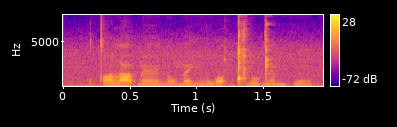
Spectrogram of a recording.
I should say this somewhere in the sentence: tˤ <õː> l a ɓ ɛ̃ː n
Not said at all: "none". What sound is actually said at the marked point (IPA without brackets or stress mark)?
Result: õ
